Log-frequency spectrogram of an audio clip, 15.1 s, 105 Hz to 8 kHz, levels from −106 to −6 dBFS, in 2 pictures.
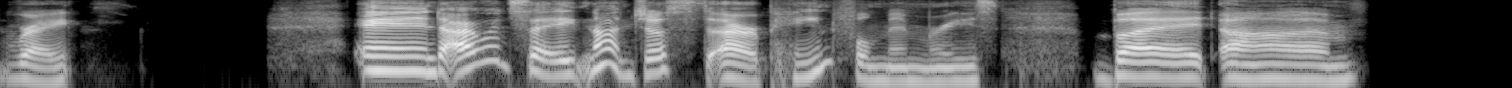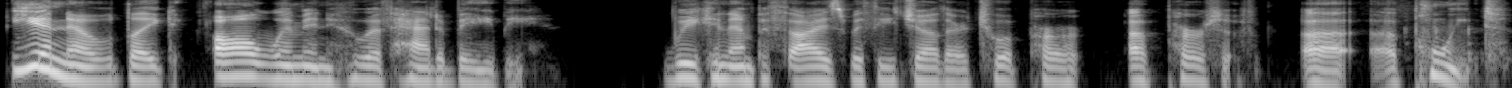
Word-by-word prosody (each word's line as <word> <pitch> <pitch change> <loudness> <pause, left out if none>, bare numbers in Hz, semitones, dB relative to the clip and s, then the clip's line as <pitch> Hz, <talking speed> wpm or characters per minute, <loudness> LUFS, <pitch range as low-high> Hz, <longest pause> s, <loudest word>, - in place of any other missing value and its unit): Right. - - -3 1.4
And 250 -1 +8
I - - +9
would 390 -3 -7
say 210 -6 +1
not - - 0
just 225 +6 -1
our 180 -5 +6
painful 190 - -8
memories, 145 0 -8 0.5
but, 180 -1 +4
um, 170 -1 -1 0.8
you 275 +1 +4
know, 155 -6 -4
like 150 -3 -7 0.2
all 190 0 +1
women 160 -3 -8
who 155 +4 -15
have 155 -2 -10
had 145 - -7
a - - -12
baby, 130 -3 -15 0.7
we 175 +2 -7
can 175 -3 -10
empathize 150 -3 -6
with 150 -2 -15
each 145 +1 -9
other 140 -3 -10
to 160 - -12
a 150 - -13
per 140 -2 -14 0.2
a 150 -1 -3
persa 155 -4 -12 0.4
uh, - - -3
a - - -13
point, - - -10
165 Hz, 145 wpm, -23 LUFS, 150-190 Hz, 1.4 s, I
